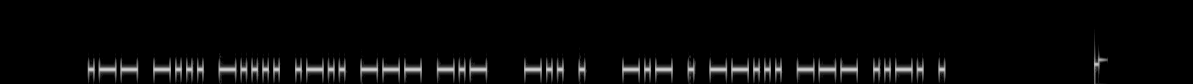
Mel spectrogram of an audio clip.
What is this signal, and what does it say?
Morse code, heard as a keyed tone, about 22 wpm, 700 Hz. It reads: WB6LOK DE KE7OFE
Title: USA Callsign DE Callsign - 6 Characters - 22wpm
